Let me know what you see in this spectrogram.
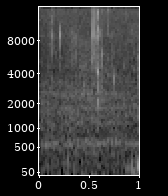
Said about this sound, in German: Wir sind gerade wieder beide am Kauen, deswegen kurze Pause. Kurz innegehen. Moment noch.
